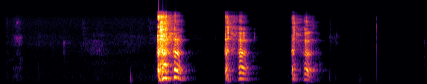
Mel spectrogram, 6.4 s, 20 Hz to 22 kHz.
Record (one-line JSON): {"three_cough_length": "6.4 s", "three_cough_amplitude": 30890, "three_cough_signal_mean_std_ratio": 0.24, "survey_phase": "beta (2021-08-13 to 2022-03-07)", "age": "65+", "gender": "Female", "wearing_mask": "No", "symptom_none": true, "smoker_status": "Never smoked", "respiratory_condition_asthma": false, "respiratory_condition_other": false, "recruitment_source": "REACT", "submission_delay": "2 days", "covid_test_result": "Negative", "covid_test_method": "RT-qPCR", "influenza_a_test_result": "Negative", "influenza_b_test_result": "Negative"}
